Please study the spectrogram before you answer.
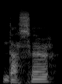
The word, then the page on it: dasvr: apatani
